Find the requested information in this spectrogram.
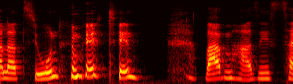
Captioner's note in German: gelächter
